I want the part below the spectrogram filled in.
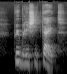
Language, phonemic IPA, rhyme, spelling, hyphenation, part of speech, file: Dutch, /ˌpy.bli.siˈtɛi̯t/, -ɛi̯t, publiciteit, pu‧bli‧ci‧teit, noun, Nl-publiciteit.ogg
- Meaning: publicity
